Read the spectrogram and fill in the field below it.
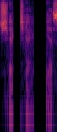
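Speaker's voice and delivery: whispered very quietly. Testing a microphone by whispering into it, whispering. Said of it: "I'm whispering".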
